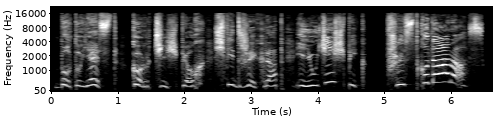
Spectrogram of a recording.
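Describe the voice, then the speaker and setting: A woman voicing an excitable, bossy male giant in a storybook, exclaiming theatrically in garbled made-up words. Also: mid-range voice, slow, husky, no room sound, clean studio sound. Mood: dramatic despair. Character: excitable male giant dream-catcher, bossy, dramatic, word-mangling.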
